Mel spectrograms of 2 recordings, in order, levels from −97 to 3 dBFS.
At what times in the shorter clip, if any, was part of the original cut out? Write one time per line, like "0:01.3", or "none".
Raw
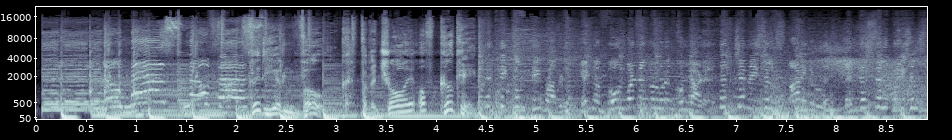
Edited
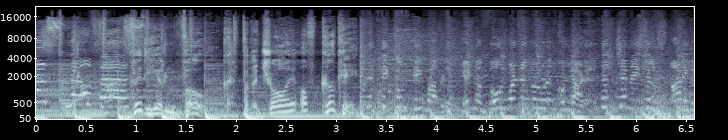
none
